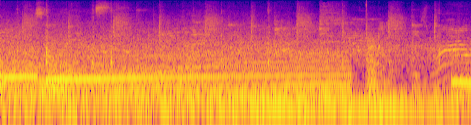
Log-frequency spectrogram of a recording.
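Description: A car in Grand Theft Auto III drives with its engine droning steadily while the tires squeal in long, sustained skids that break off briefly and return near the end, loud and close throughout.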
